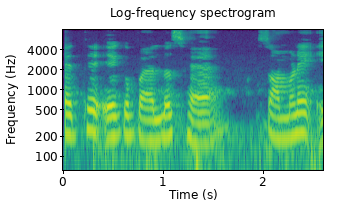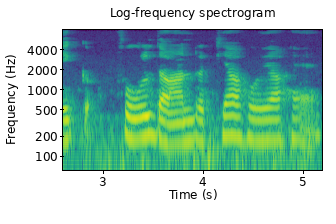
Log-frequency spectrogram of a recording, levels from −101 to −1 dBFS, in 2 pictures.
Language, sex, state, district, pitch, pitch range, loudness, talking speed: Hindi, male, Punjab, Pathankot, 190 Hz, 175-205 Hz, -15 LUFS, 115 wpm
